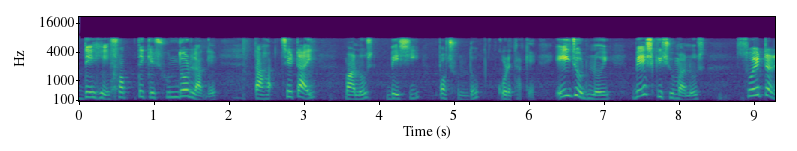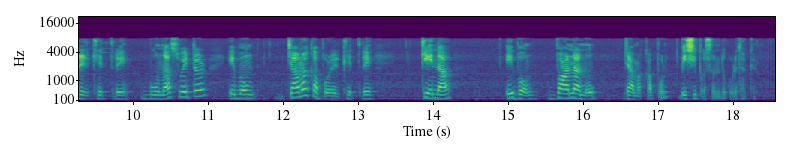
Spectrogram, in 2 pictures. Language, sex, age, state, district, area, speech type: Bengali, female, 60+, West Bengal, Paschim Bardhaman, urban, spontaneous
